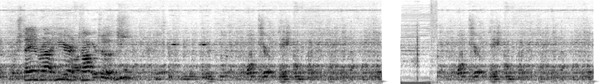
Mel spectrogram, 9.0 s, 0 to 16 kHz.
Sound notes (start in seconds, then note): 2.5 static playback transmitting; 6.6 static fizzing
